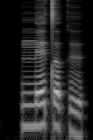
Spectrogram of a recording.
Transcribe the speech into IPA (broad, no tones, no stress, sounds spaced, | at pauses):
n ɛ t ʌ k ʏ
